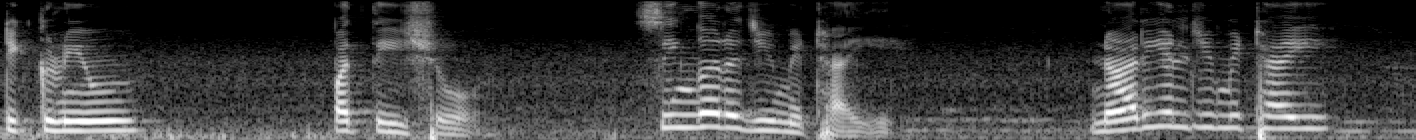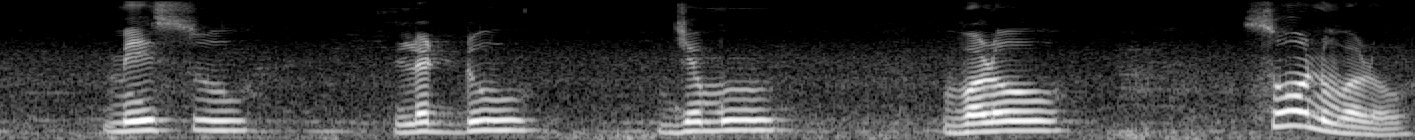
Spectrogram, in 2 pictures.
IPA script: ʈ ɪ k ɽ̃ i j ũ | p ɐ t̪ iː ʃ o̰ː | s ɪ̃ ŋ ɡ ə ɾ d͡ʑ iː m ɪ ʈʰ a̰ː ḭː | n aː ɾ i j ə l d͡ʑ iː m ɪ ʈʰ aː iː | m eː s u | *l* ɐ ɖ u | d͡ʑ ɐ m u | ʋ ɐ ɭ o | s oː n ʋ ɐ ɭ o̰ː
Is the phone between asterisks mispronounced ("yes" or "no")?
no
